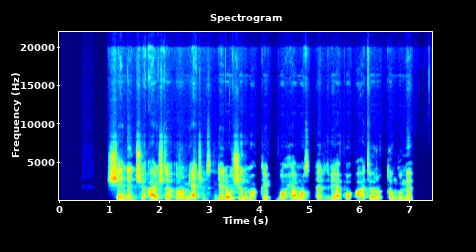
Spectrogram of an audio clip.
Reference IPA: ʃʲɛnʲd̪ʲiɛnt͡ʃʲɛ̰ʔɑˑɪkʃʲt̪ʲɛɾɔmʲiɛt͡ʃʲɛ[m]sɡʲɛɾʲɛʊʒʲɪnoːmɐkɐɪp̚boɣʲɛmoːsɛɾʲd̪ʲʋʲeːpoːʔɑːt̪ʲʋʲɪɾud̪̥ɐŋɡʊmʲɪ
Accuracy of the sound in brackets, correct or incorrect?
correct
